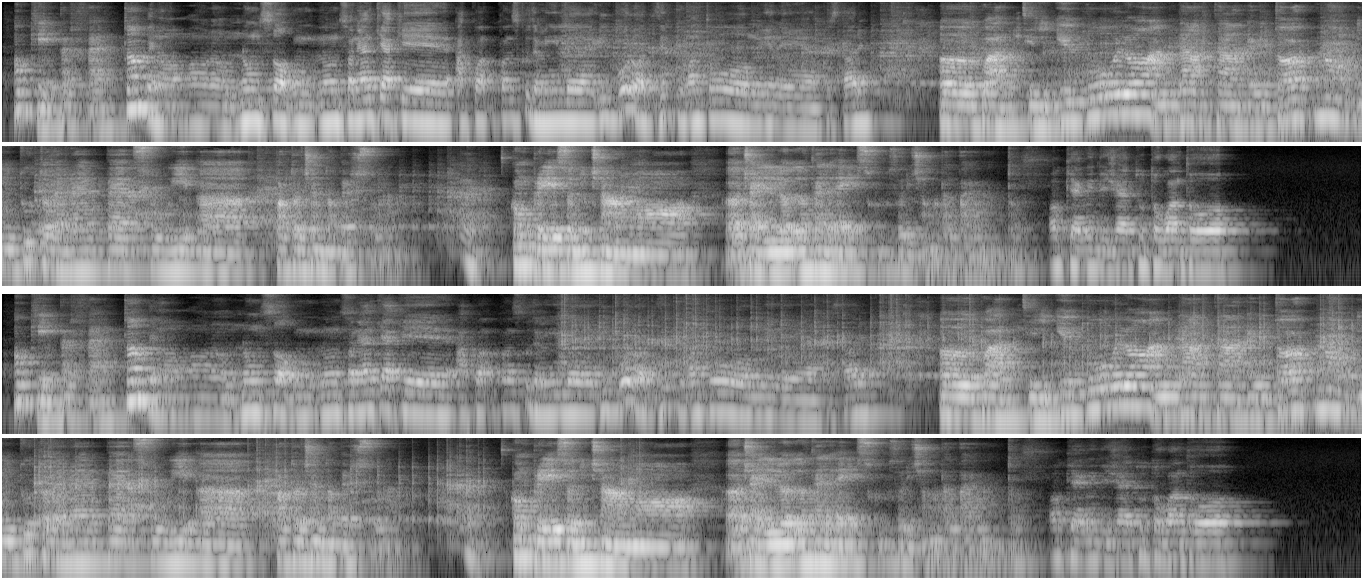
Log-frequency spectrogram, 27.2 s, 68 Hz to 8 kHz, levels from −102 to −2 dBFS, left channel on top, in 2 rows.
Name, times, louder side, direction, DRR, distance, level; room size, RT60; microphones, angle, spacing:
voice 1, 0.1-1.5 2.2-2.4 9.1-17.6 18.7-23.9, equal, 5° left, -1 dB, 0.4 m, -25 dB
voice 2, 1.4-8.7 10.2-10.3 18.2-18.4 24.1-25.8, left 3 dB, 70° left, 4 dB, 0.4 m, -27 dB
sound 1, 5.5-20.1, right 3 dB, 80° right, 0.5 m, -38 dB
3.6 x 2.5 x 2.4 m, 0.89 s
head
